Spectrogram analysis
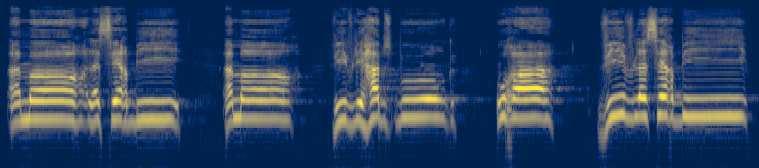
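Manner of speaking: high, loud chanting shouts; patriotic yelling. Acted. Demonstrator yelling slogans at the parade crowd, loud. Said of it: "criant sans cesse, ... tout enroué".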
